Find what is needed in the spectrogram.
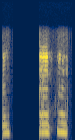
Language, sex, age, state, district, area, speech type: Malayalam, female, 45-60, Kerala, Thiruvananthapuram, urban, conversation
